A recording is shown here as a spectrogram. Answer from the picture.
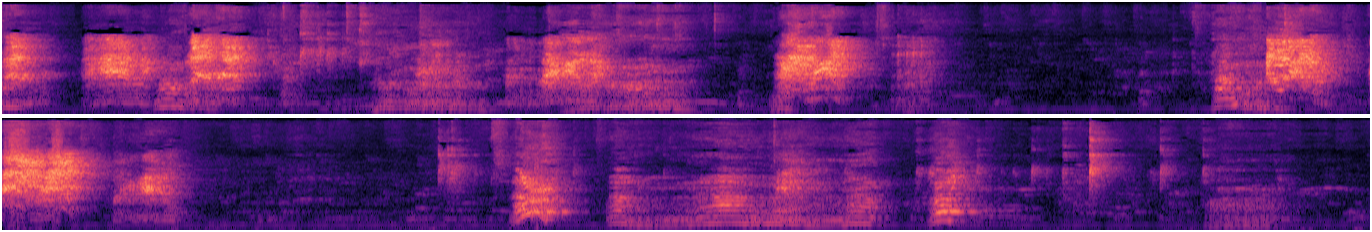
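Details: Six-week-old Basset Hound puppy Rocky, smallest yet toughest of five littermates, lets out clustered bursts of shrill yapping barks and growly yips separated by short pauses, over a faint constant hum.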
